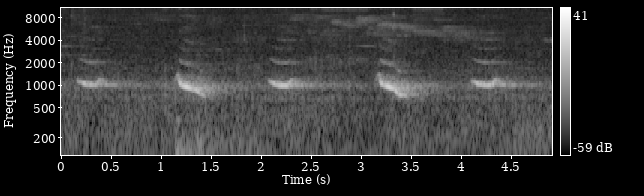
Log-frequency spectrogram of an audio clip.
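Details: Resplendent quetzal of the cloud forest giving a steady series of five clear, slurred whistles, each sliding down in pitch, about one per second, over faint background forest noise.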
